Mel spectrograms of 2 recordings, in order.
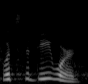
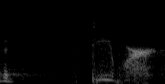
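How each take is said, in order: First: Said in the usual way. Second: Very slow, secretive whisper; hushed, drawn-out confession; imitated child's whisper. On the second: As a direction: draw it out in a whisper. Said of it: "she whispers".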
